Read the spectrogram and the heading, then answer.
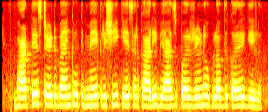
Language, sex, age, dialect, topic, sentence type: Maithili, female, 51-55, Southern/Standard, banking, statement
